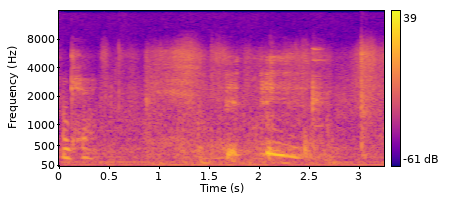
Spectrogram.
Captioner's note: clears throat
